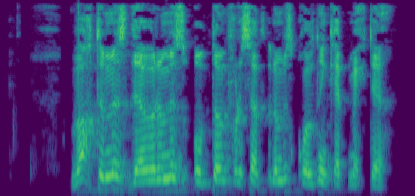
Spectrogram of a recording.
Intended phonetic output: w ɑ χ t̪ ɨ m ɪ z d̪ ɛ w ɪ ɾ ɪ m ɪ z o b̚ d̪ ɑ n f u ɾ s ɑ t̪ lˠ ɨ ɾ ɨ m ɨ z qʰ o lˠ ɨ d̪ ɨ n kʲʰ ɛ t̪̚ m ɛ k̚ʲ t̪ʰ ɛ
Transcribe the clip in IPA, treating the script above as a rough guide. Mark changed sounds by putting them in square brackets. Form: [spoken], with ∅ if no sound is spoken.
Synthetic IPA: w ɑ χ t̪ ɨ m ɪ z d̪ ɛ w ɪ ɾ ɪ m ɪ z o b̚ d̪ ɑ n f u ɾ s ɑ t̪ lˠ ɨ ɾ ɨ m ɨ z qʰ o lˠ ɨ d̪ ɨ n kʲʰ ɛ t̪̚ m ɛ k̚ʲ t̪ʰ ɛ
